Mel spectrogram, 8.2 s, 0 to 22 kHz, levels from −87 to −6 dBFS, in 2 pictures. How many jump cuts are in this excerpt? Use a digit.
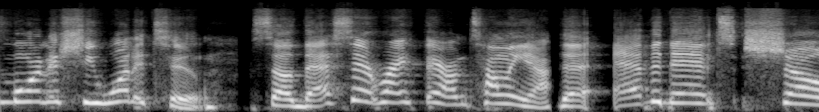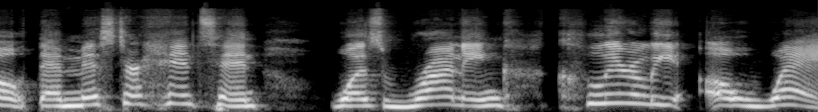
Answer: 2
